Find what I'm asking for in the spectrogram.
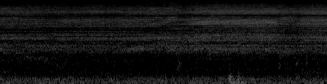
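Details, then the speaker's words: Diverter (blow-off) valve bench-tested in both install directions at 30 psi supply: steady high-pitched air hiss as the diaphragm opens almost instantly, reaching only about 5 psi on the output side; the valve leaks and won't hold pressure. "array we will not actually hold pressure even if I blocked this side off it's"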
